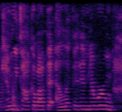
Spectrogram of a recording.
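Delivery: hushed, quick secretive murmur; mock whisper. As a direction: imitate someone whispering gossip at the table. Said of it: "Whispering to Melissa".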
